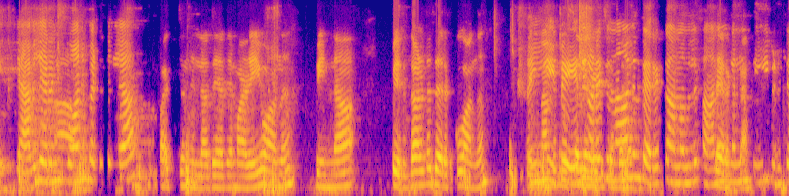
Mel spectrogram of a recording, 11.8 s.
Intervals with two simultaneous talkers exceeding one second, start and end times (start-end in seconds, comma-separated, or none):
7.9-9.5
